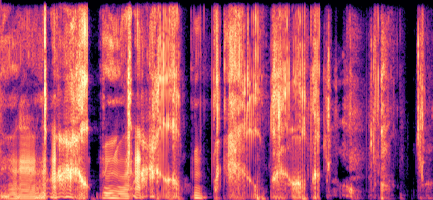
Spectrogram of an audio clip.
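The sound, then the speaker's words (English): Crunchy, wet chewing into a microphone with irregular bites and smacks, mixed with mumbled voiced sounds, growing more crackly and broken toward the end. “Yo, let me know if I need to mute my mic when I'm chewing.”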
